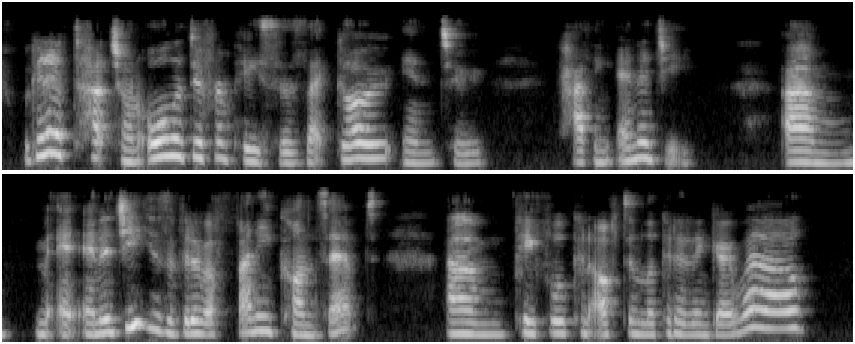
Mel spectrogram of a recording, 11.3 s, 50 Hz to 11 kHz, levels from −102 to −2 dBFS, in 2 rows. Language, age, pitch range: English, 10-29, 210-280 Hz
